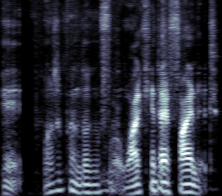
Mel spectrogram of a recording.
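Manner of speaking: muttering to himself, annoyed; frustrated muttering. Real, not acted. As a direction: grumble under your breath while searching. GM searching for lost item.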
